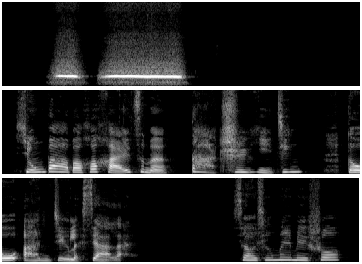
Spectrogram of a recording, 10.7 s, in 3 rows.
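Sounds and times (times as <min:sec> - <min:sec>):
loud two-finger whistle: 0:00.5 - 0:02.0
speech: 0:03.8 - 0:08.5, 0:09.5 - 0:10.6.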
